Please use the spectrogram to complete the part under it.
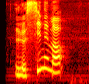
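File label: "Le cinema", French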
